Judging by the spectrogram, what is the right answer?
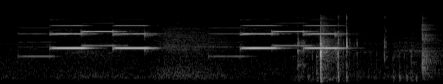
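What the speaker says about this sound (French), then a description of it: "On allume le Cookéo." A Moulinex Cookeo multicooker plays its short electronic start-up melody when switched on: two bright beeping tone phrases separated by a soft whoosh, followed by a few clicks and light handling noises, heard alone at moderate volume.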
